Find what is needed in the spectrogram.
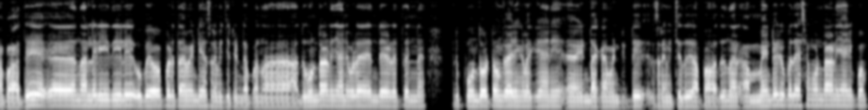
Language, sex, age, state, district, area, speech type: Malayalam, female, 30-45, Kerala, Kozhikode, urban, spontaneous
